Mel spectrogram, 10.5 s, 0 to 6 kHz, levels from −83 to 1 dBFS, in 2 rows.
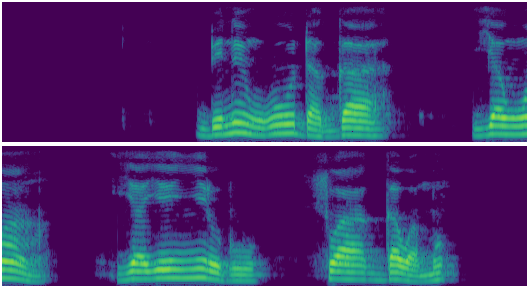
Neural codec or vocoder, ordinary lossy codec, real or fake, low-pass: none; AAC, 48 kbps; real; 5.4 kHz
